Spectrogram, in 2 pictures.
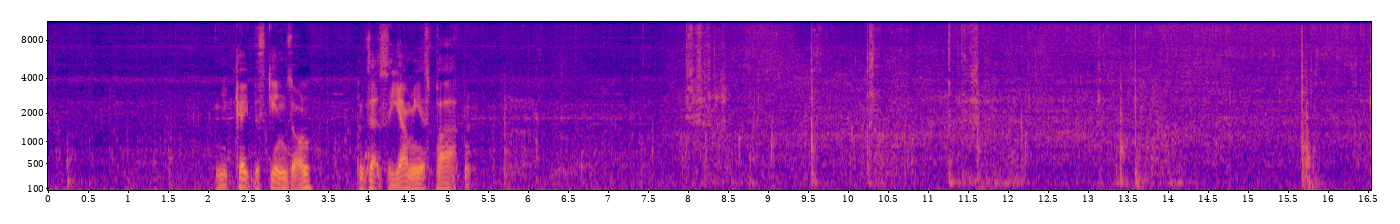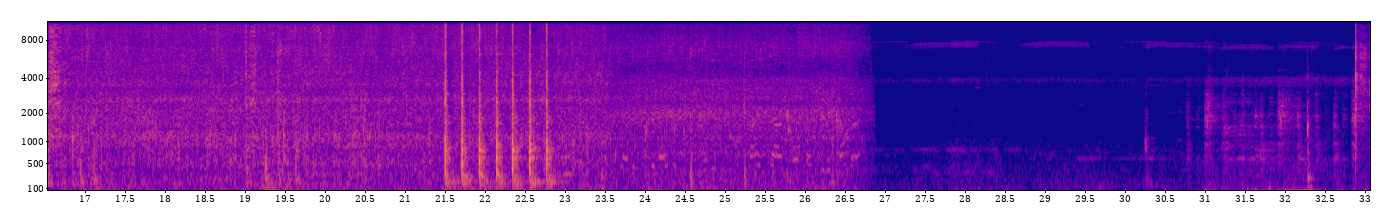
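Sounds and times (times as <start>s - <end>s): knife chopping on board: 21.5s - 23.0s.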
